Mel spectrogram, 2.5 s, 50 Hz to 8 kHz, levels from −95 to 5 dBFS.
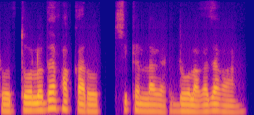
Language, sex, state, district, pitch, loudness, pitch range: Chakma, male, Tripura, Dhalai, 125 Hz, -17 LUFS, 120-135 Hz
